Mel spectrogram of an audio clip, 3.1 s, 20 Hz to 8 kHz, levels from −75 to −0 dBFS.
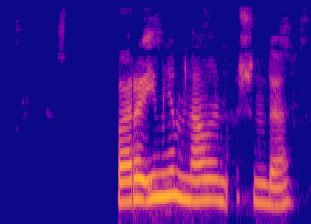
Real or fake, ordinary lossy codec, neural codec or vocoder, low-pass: real; Opus, 64 kbps; none; 7.2 kHz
